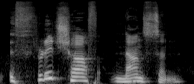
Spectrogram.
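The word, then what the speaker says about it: Fridtjof Nansen: Nancy Vision's name for uh Franchov Nansen. Fransen uh Froff Nansen. That's how it's pronounced.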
